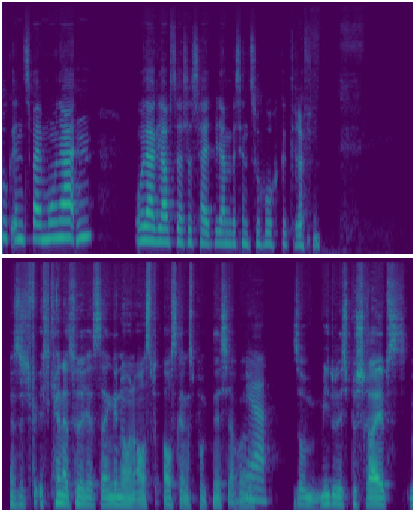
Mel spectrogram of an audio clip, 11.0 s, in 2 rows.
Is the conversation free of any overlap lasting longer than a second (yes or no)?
yes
